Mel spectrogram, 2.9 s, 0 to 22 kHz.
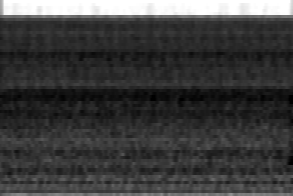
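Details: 1965 Plymouth Valiant 170 slant six, previously stalled after 3-5 minutes from carb boiling due to missing heat riser; after junkyard exhaust manifold with freed heat riser valve, junkyard intake and reman carb: normal idle, smooth steady low hum, no stumbling or stalling.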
